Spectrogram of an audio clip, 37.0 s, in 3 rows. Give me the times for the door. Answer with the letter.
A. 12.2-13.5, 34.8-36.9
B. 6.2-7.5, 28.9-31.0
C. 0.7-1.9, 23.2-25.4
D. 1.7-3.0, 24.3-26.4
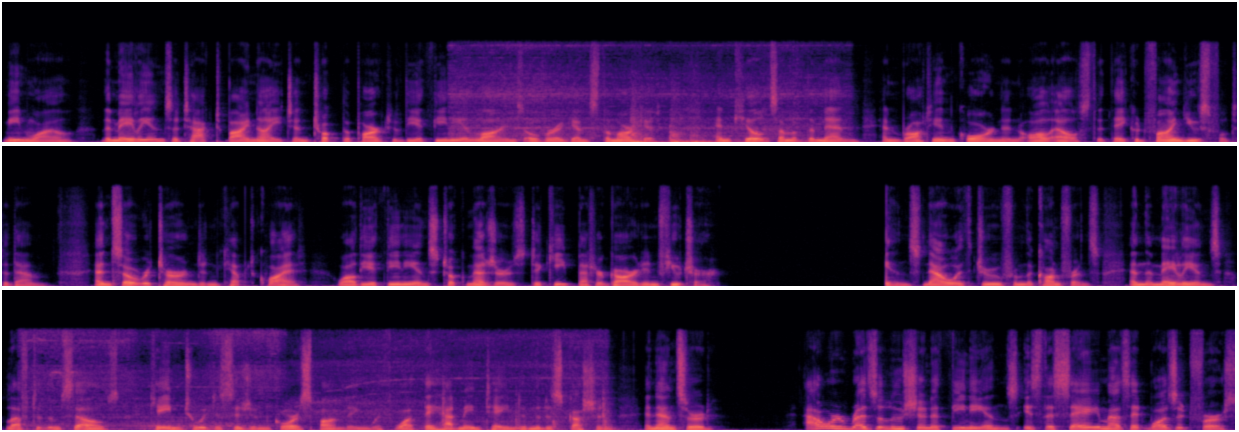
B.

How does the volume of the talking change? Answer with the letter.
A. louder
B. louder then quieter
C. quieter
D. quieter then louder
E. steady
E.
